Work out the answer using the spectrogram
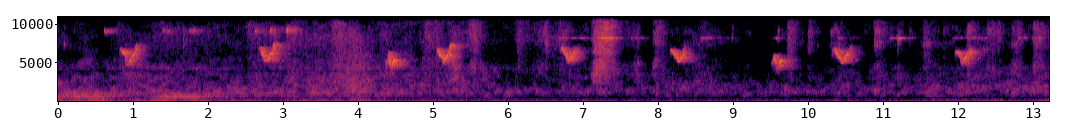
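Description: A bird repeatedly giving short, high chirps, roughly one a second, over a faint low hum.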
